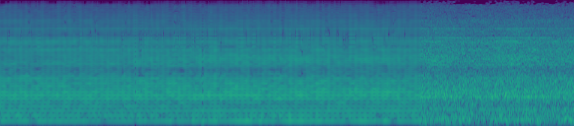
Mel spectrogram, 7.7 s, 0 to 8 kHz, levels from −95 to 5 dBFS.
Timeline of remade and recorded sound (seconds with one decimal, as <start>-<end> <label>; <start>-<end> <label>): 0.0-5.6 remade; 5.6-7.7 recorded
